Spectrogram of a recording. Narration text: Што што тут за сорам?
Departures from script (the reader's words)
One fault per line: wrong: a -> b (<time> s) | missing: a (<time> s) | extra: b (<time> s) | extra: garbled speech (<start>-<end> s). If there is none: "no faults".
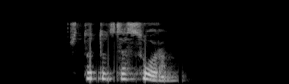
missing: што (0.9 s)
